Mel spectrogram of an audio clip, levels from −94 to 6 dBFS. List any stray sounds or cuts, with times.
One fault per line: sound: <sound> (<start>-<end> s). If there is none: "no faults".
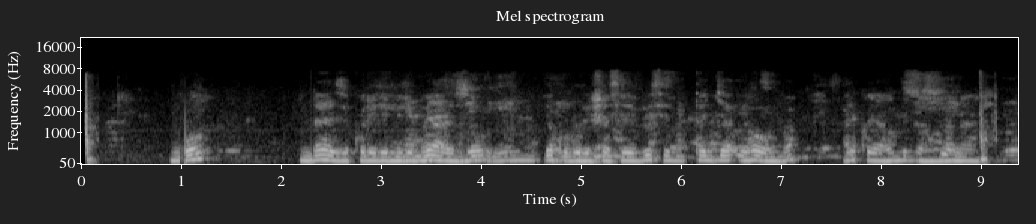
sound: dropout (1.0-1.0 s)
